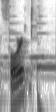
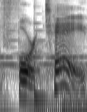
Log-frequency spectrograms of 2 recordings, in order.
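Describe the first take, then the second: First: The word has one syllable, like 'fort'. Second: The word has two syllables, ending in 'tay'. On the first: It means one's strong point. "identically to the word fort" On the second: It is the musical term. "reserve the forte pronunciation only for the musical term"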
